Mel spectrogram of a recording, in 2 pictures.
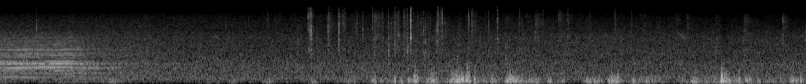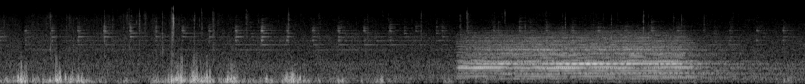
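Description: A diesel locomotive engine rumbles as it approaches.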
